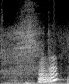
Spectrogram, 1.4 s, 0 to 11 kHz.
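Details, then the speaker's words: BMW E39 door swinging, two squeaky groaning creaks rising in pitch; dry door check strap creaking, soap lubrication only helps briefly, possibly washed off by rain. "Вот сейчас, смотрите. Слышно, как он скрипит. Вон тут."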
